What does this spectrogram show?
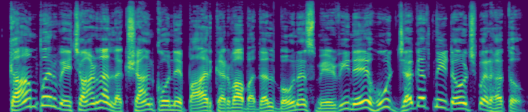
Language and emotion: Gujarati, happy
